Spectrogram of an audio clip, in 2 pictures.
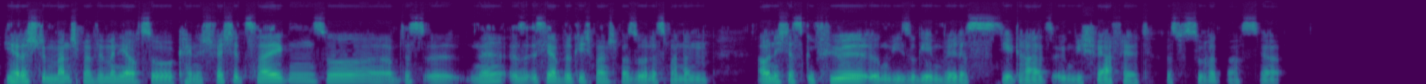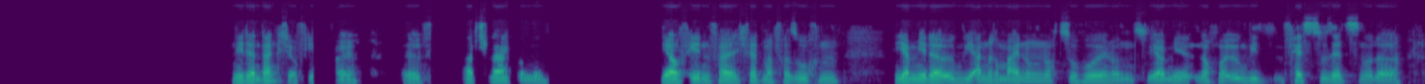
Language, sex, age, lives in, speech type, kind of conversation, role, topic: German, male, 18-19, Germany, conversation, advice, user, Wie soll ich damit umgehen, wenn ich das Gefühl habe, Motivation und Sinn im Leben verloren zu haben?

